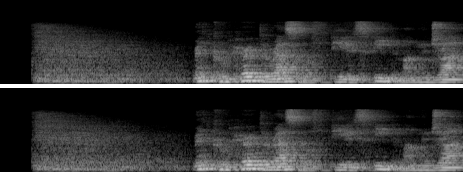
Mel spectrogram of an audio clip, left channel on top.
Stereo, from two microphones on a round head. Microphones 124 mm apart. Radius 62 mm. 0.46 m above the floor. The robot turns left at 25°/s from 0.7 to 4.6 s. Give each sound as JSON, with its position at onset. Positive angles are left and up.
{"t": 0.3, "sound": "an explosion", "side_deg": 15, "distance_m": 1.1}
{"t": 1.9, "sound": "a man speaking", "azimuth_deg": 150, "distance_m": 1.4}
